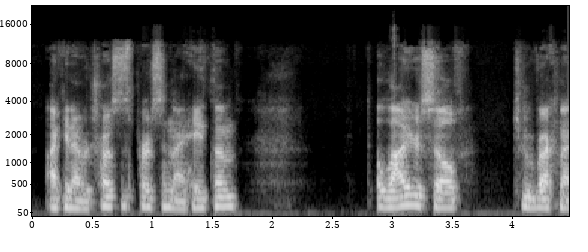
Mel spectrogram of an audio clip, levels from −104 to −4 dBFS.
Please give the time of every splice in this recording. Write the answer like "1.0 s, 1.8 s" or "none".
none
